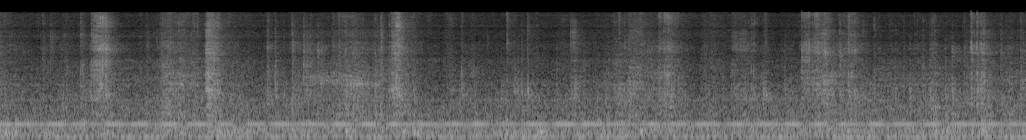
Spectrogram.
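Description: Rubber gloves rustle and creak as stiff wires are twisted together close by.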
